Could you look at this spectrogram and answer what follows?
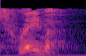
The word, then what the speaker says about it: rhema: And it's pronounced rhema.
